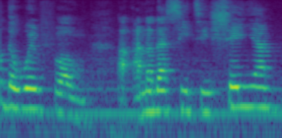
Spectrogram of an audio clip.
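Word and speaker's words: Shenyang: he came all the way from another city shenyon right that's how you pronounce it yeah all right so yeah yeah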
